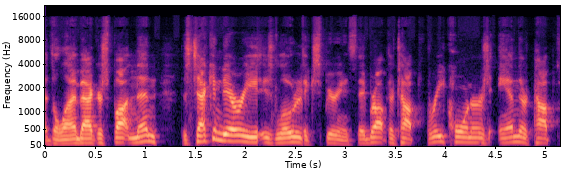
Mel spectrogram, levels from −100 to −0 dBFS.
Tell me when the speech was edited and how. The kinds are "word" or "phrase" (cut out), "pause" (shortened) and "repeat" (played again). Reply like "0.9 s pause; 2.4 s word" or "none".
2.1 s word; 2.6 s word; 3.4 s word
